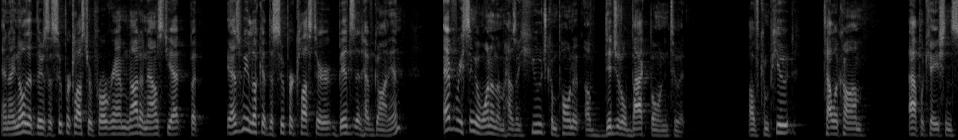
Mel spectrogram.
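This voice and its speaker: A man giving a semi-extemporaneous podium speech as a keynote speaker, explaining in a halting way with repeated restarts. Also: medium pitch, darkish tone. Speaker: keynote speaker for a technology organisation.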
